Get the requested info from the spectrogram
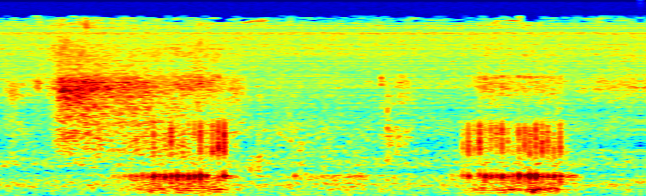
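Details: Domestic cat purring while being brushed and groomed: a low, pulsing rumble that swells in two breath cycles, around the second and fourth seconds, with softer purring and faint brushing hiss between.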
